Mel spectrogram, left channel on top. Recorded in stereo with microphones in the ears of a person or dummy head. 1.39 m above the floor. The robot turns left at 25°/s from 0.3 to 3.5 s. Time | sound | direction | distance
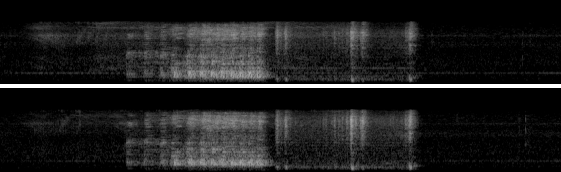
1.3 | a drill | 175° left | 1.3 m
2.8 | a bird | centre (ahead or behind) | 1.1 m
